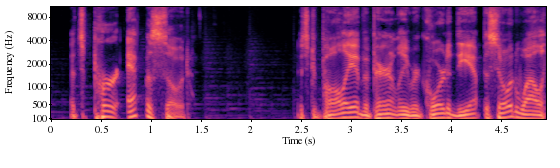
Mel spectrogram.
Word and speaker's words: Poilievre: Poilievre? Yeah, well, it's French, so it's well, I don't think he's French, but the name's French. Pierre Poilievre. Poilievre. Sort of a weird R, silent R.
